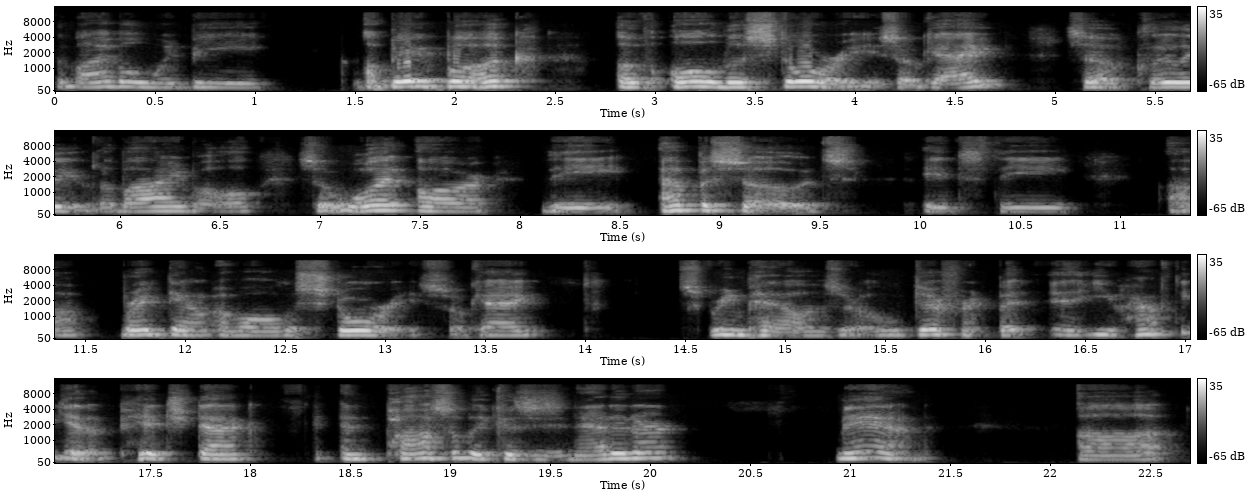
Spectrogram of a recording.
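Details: Adult man who survived a heart attack and has aphasia, speaking spontaneously; aphasia.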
